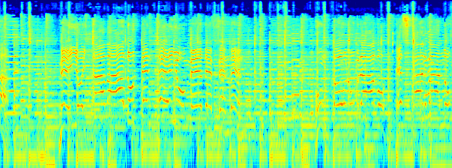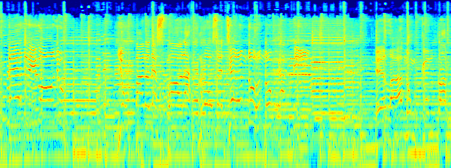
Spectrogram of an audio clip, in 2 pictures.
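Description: Live gaúcho folk band playing an instrumental passage led by two accordions, with acoustic guitars, bass guitar and a large drum keeping a steady beat.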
